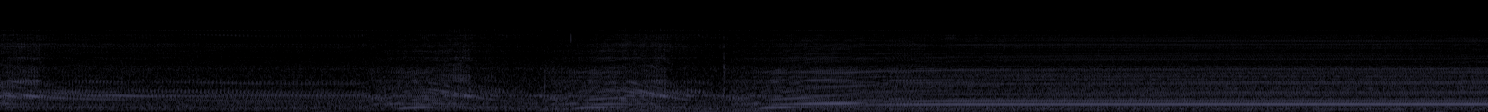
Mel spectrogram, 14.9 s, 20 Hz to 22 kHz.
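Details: Brand-new Alienware M11X laptop doing almost nothing: whir climbs to a steady high whine with the fan stuck at full speed from bootup through Windows, rarely stopping. Loud fan, cause unknown.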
